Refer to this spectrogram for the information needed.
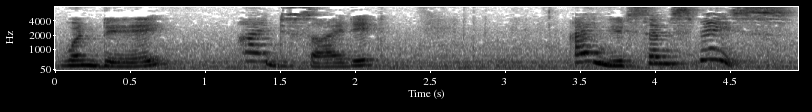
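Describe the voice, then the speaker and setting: A middle-aged woman reads a children's picture book in a fairly high voice with a very lively rise and fall. She takes her time, pausing between phrases for expression. Clear room noise sits behind her. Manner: deliberate, expressive phrasing with pauses. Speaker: storytime reader for children. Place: living room at home, indoors.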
